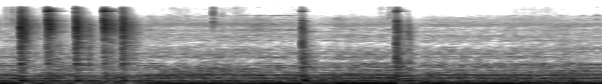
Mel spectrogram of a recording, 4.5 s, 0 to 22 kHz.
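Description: Plastic toilet seat being handled and raised, giving a quick run of sharp clicks and knocks in the first second and two more a little later. Under it runs the steady low rumble and hum of the M7 railcar.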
